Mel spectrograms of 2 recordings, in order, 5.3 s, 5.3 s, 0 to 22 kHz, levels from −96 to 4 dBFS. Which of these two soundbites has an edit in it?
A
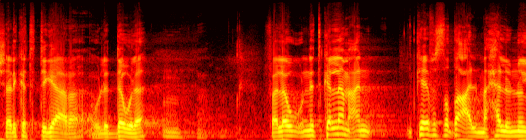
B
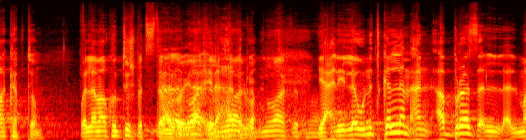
A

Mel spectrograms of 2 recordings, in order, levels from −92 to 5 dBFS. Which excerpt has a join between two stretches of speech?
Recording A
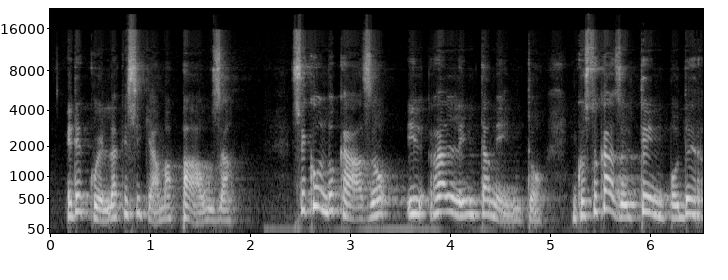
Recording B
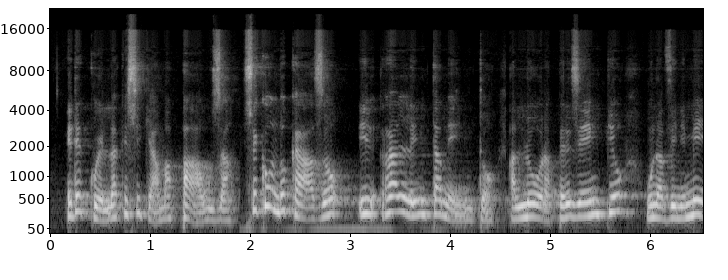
B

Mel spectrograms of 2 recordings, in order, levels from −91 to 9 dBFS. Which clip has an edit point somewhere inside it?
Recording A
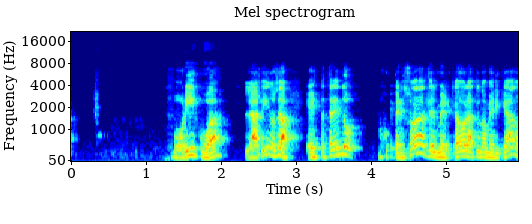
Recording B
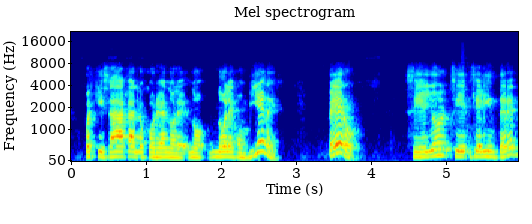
A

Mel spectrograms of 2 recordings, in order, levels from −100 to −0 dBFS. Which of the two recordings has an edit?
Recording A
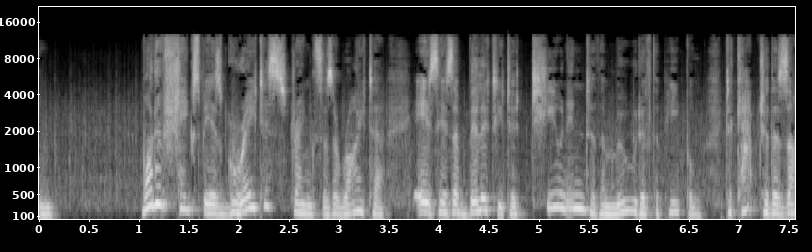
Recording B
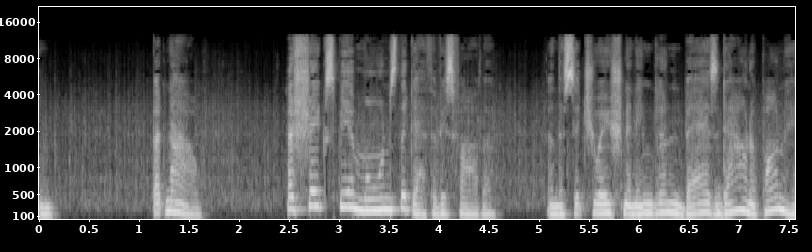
A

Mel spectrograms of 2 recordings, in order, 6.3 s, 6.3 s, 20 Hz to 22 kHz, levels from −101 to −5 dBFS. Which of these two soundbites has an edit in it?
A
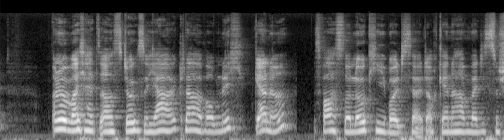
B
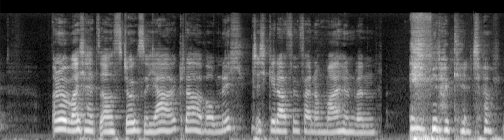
B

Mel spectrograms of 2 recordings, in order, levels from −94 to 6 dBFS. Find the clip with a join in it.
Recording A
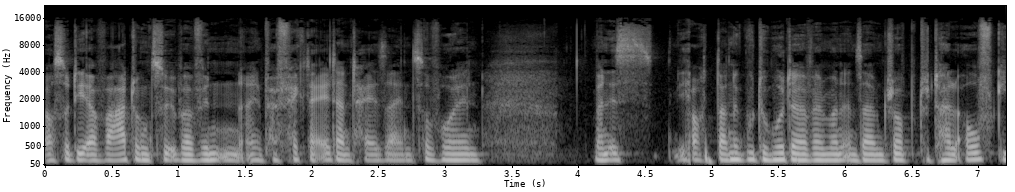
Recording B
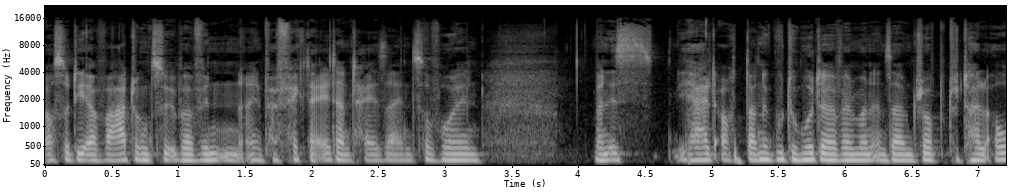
A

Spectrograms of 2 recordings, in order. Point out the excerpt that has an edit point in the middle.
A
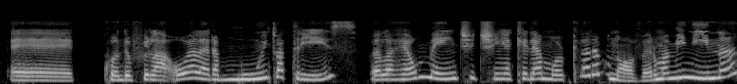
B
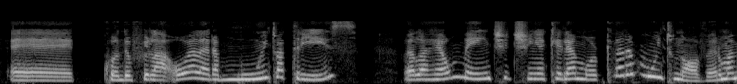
A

